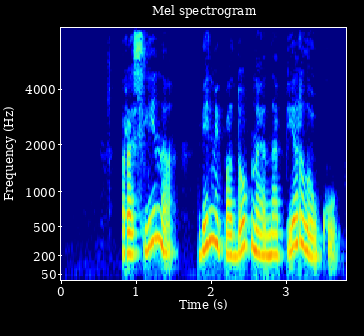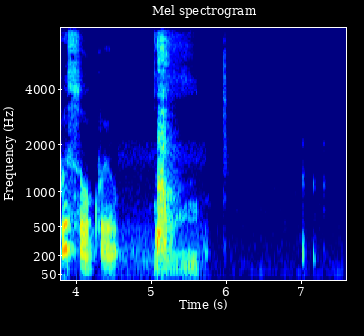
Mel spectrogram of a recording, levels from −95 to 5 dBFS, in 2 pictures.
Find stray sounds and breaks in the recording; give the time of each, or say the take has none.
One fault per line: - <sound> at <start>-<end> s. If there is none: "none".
- bark at 5.0-5.6 s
